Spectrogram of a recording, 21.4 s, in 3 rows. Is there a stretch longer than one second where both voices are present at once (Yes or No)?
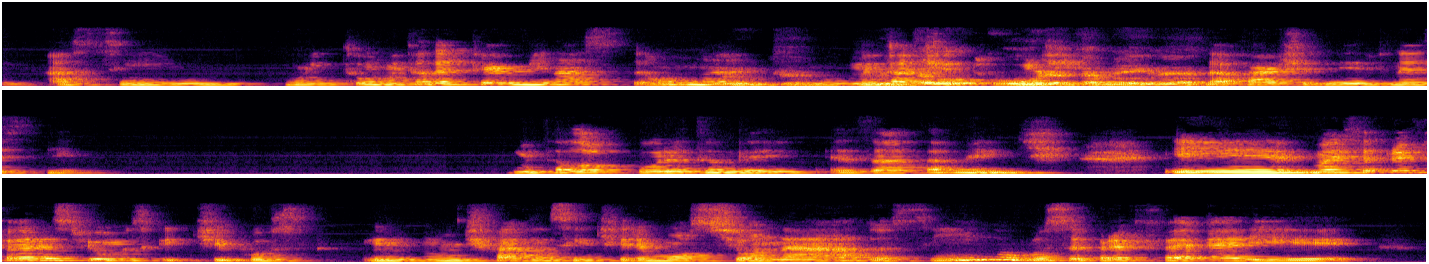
Yes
